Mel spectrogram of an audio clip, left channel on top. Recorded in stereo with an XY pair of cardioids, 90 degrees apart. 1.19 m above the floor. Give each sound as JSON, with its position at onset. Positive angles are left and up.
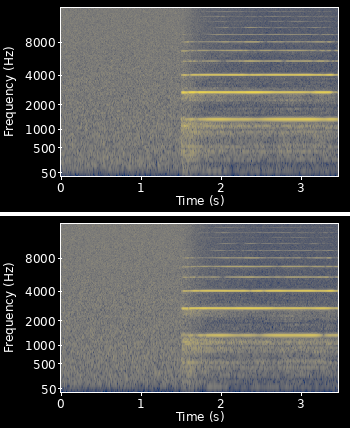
{"t": 1.5, "sound": "a violin", "azimuth_deg": 65, "distance_m": 3.0}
